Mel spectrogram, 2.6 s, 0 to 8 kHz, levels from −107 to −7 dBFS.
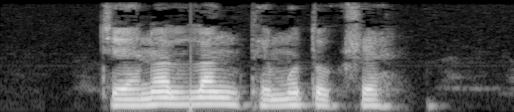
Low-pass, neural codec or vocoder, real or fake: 7.2 kHz; none; real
